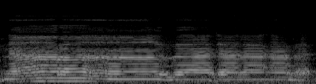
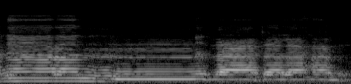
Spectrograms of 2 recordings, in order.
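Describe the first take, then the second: First: The n is hidden in a nasal sound without tongue contact. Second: The n is fully pronounced with the tongue raised. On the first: The speaker calls it right. "the proper way of saying it" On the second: The speaker calls it wrong. "let me read it wrong... you could hear the n sound"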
